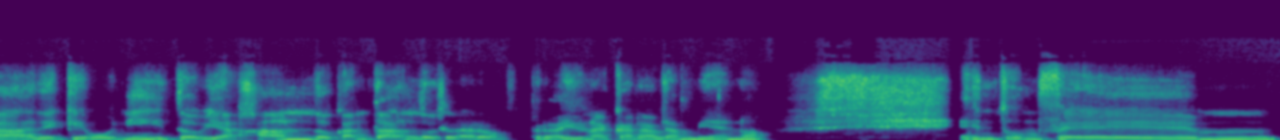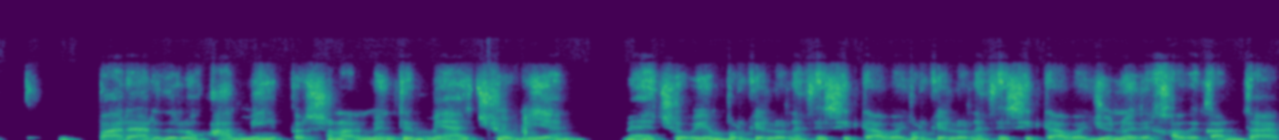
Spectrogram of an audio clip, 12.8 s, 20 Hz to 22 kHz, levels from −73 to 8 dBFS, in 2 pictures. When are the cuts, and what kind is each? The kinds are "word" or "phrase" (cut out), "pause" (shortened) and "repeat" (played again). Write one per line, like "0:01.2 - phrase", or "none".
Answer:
0:02.2 - word
0:02.6 - pause
0:03.3 - word
0:07.4 - word
0:10.9 - repeat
